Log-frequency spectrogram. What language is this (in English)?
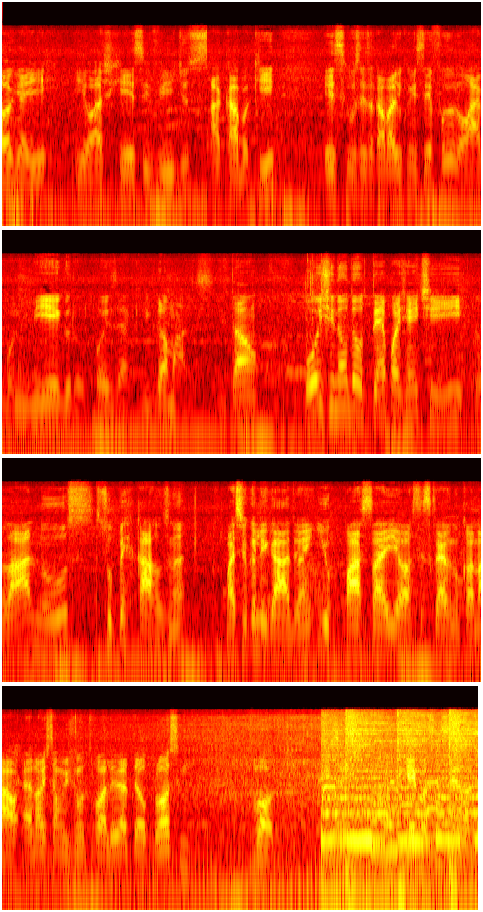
Portuguese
